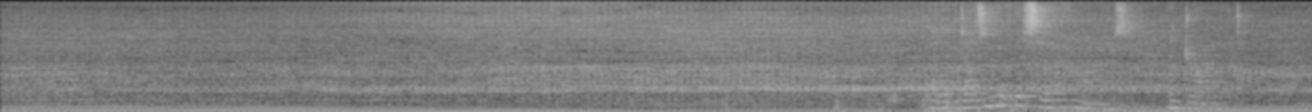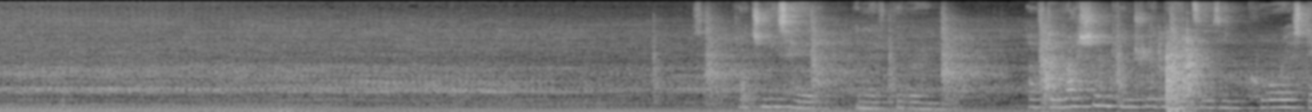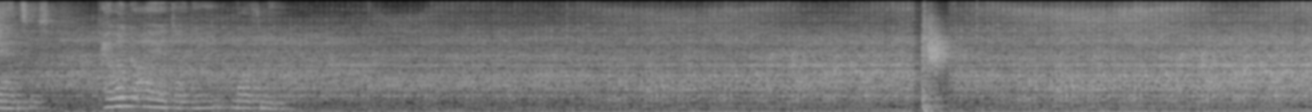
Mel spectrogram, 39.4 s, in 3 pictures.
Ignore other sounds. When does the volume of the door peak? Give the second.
25 s.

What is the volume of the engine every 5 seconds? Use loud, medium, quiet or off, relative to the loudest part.
loud, loud, loud, loud, medium, medium, medium, loud.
